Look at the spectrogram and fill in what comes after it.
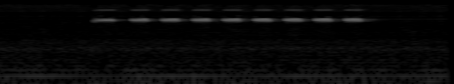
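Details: Cricket calling from greenery by a closed window at daybreak in summer; one even train of nine bright, high pulses, roughly seven per second, against a soft steady low hum.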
